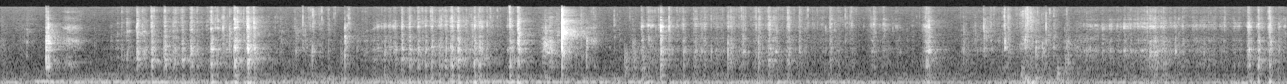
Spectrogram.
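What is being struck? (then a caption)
Bar of soap shaved with a metal blade. A hand-held bar of dry soap, red-coated with a white core, is shaved with a metal utility blade. Quiet, dry scraping runs throughout, with crisp, bright crackles and short clicks over a soft low rumble. The loudest snap comes near the middle.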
